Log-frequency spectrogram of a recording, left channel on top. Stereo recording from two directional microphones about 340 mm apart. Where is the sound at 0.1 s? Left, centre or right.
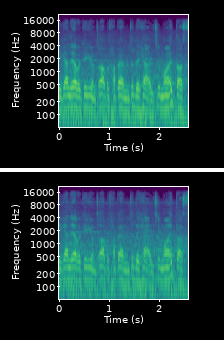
Centre.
